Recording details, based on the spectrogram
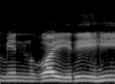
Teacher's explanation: খাড়া জের ইয়া মাদ্দার সমতুল্য সুতরাং ইয়া মাদ্দার মত এক আলিফ পরিমাণ টান দিয়ে পড়ব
